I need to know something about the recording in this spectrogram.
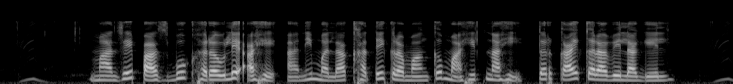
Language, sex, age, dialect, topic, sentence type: Marathi, female, 31-35, Standard Marathi, banking, question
